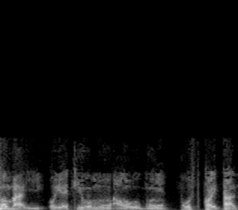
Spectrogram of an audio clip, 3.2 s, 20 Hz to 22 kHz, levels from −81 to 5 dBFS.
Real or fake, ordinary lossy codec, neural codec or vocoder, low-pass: fake; AAC, 24 kbps; codec, 24 kHz, 1.5 kbps, HILCodec; 10.8 kHz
